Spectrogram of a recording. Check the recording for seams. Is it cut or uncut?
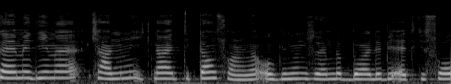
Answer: cut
